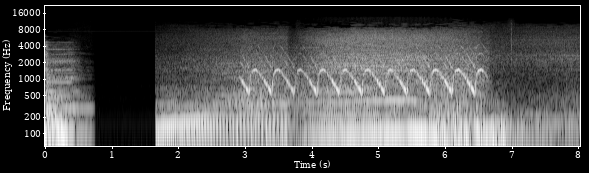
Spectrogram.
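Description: Music cuts off, and after a second of silence a steady low rumble comes in. Over it a siren cycles fast for about four seconds, jumping up sharply and falling back roughly three times a second, then stops.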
